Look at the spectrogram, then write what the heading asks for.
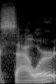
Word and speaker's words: Sauer: Well, you see, let me let me correct that. Sig Sour is a German company and it's spelled the exact same way. S A U E R.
